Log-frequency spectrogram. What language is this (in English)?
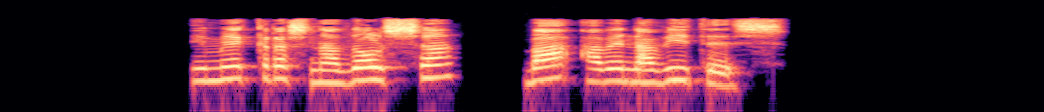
Catalan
